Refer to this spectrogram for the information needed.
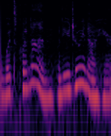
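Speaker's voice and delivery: ordinary talk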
